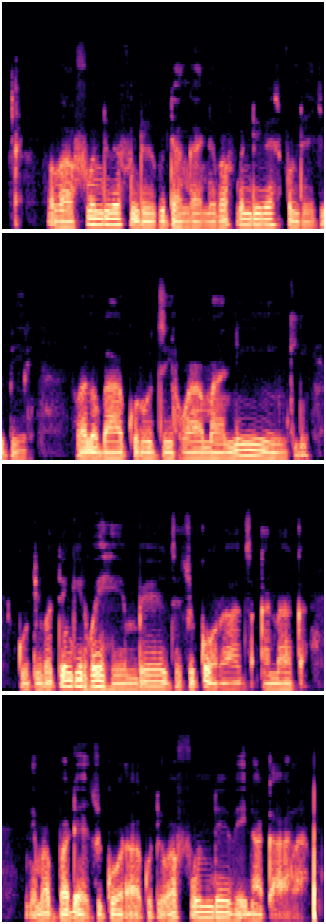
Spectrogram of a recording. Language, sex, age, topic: Ndau, male, 18-24, education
